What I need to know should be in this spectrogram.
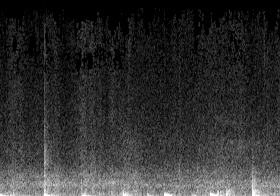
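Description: Footsteps thud steadily down wooden stairs.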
